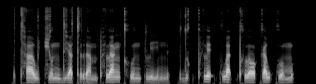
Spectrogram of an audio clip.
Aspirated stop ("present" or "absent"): present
